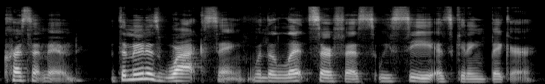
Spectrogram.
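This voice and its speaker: Woman reading aloud with a creaky voice. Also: low voice, sing-song. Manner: explanatory, pausing to comment and ask questions. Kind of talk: interactive read-aloud of a children's science book.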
